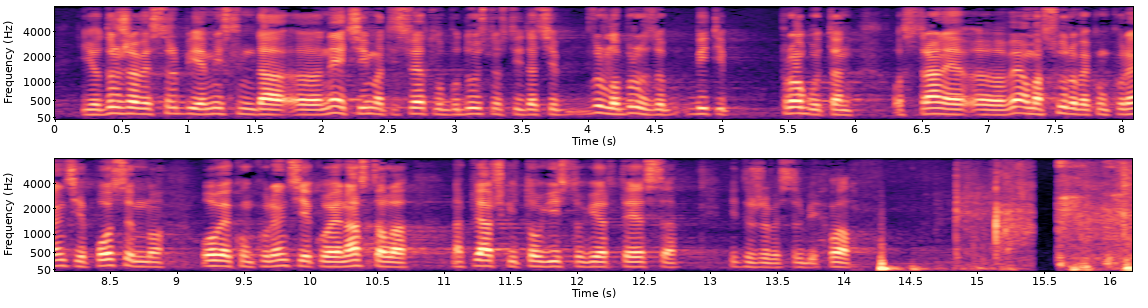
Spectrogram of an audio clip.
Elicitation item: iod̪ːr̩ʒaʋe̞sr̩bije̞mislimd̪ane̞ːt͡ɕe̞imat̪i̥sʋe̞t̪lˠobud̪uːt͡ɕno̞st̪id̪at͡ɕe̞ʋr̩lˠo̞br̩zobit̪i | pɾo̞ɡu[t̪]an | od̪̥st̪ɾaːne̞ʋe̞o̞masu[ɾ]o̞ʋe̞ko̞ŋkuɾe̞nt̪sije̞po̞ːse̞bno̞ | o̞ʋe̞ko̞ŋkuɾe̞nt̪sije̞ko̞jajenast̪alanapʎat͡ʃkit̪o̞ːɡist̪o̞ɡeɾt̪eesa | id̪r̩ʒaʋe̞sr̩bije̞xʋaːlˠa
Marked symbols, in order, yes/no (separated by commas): yes, yes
